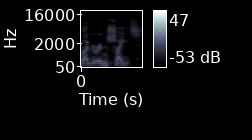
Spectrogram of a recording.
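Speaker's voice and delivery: thick, heavy pirate brogue. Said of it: "he's got the accent really badly".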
